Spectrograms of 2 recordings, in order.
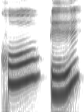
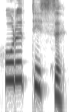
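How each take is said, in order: First: 코르티스 broken into four separate, drawn-out syllables; slow, syllable by syllable. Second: 코르티스 run together as one word; syllables connected. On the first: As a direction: sound out 코르티스 slowly, one syllable at a time. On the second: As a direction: blend 코르티스 smoothly without gaps between syllables. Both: Shown as a demonstration. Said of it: "Now connect them slowly".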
